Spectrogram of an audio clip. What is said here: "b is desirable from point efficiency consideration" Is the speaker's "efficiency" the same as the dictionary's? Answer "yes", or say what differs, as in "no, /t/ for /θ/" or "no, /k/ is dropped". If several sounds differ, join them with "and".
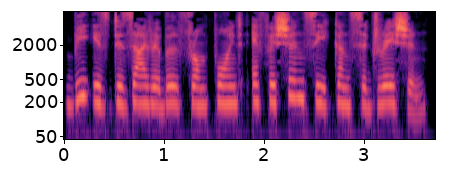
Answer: yes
